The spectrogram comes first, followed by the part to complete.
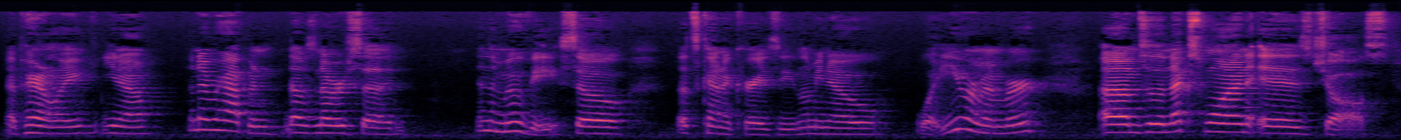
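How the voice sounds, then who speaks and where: A woman's voice: mid-range voice, normal speed, a little mellow. A woman, chatting casually for her vlog in a rambling, filler-heavy, amused way. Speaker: vlogger. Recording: roomy echo.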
